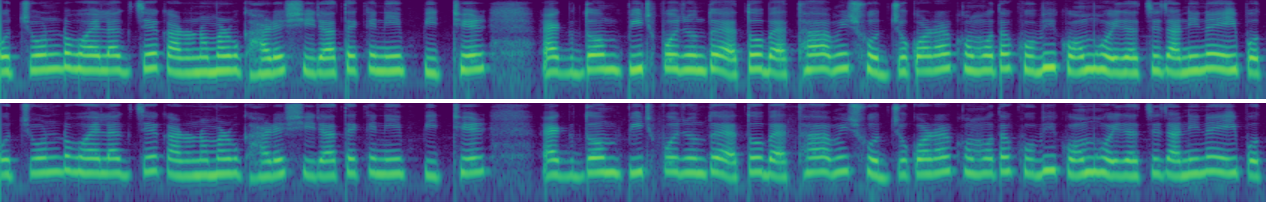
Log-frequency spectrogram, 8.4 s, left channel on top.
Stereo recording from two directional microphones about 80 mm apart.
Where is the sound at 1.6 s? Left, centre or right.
Left.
